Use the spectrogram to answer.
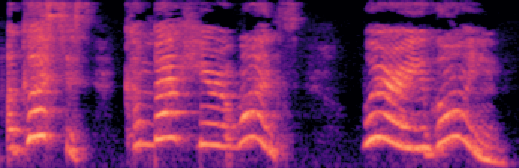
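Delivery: high, loud calling after him; frantic call. Acted. Mother shouting after her vanishing son.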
